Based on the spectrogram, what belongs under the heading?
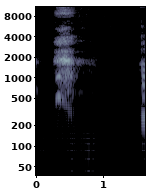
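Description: A single short, sharp intake of breath, the gasp that comes just before a sneeze.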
